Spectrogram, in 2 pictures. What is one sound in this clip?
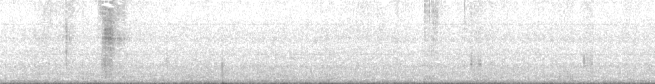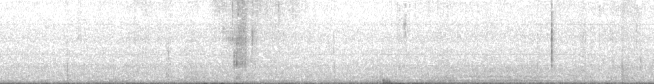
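Fingers tap softly on a phone's glass.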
